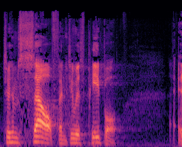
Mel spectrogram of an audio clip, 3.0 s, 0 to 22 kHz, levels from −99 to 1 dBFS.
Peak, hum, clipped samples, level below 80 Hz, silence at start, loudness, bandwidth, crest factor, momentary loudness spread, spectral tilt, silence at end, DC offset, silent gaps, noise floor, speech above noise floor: -4 dBFS; none; under 0.1%; -60 dBFS; 0.05 s; -25 LUFS; 16.5 kHz; 24 dB; 15 LU; -3.5 dB/octave; 0 s; under 0.1%; none; -64 dBFS; 38 dB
